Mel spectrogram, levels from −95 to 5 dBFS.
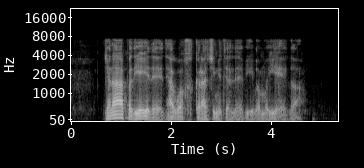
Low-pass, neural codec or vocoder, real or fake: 7.2 kHz; codec, 16 kHz, 4.8 kbps, FACodec; fake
